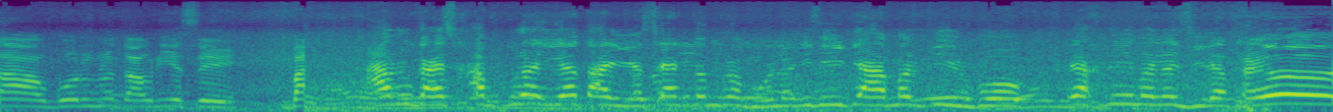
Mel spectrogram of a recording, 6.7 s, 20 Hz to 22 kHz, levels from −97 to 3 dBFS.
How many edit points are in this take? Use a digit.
1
